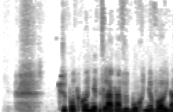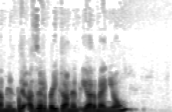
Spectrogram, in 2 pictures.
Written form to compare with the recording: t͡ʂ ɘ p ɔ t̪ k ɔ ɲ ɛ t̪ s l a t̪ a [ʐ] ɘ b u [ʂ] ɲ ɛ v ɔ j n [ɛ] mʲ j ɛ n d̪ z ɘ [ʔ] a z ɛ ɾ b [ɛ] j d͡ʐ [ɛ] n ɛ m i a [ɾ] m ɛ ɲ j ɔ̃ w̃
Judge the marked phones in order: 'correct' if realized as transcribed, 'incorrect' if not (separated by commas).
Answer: incorrect, incorrect, incorrect, correct, correct, incorrect, correct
